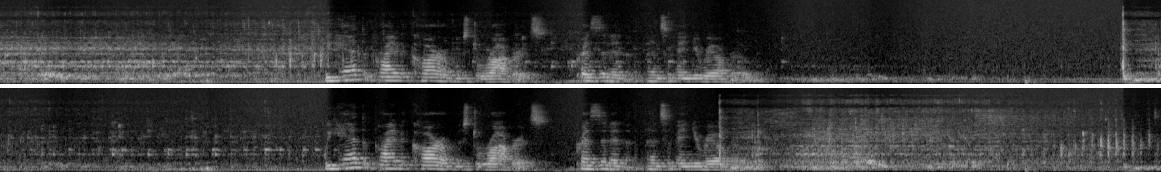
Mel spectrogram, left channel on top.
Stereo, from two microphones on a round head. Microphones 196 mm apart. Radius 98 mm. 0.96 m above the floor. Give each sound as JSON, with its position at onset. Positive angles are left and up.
{"t": 3.2, "sound": "a woman speaking", "side_deg": 10, "distance_m": 2.0}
